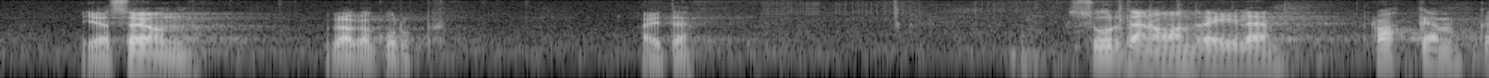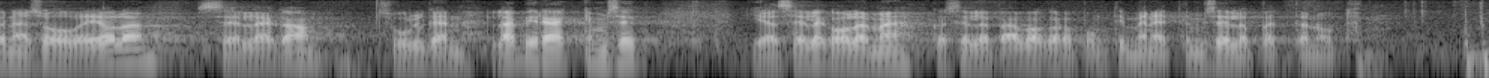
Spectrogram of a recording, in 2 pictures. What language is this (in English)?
Estonian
